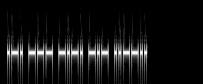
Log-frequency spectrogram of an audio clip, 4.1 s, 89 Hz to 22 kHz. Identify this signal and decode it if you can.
Morse code, heard as a keyed tone, about 28 wpm, 700 Hz. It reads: ROCK?
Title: Sentences from Top 1000 Words - Review Part 2 - 28wpm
